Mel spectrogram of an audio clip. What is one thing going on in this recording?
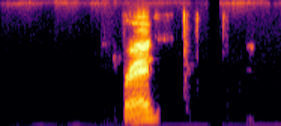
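A man says a brief word over an online call.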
